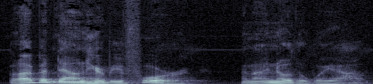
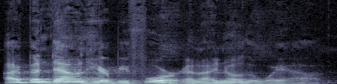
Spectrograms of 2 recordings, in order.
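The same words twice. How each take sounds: First: Said in the usual way. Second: "I've been down here before" louder and driven home; emphatic repeat. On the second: Shown as a demonstration. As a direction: hit "I've been down here before" hard, then settle on "and I know the way out". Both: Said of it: "I'm gonna say it again".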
